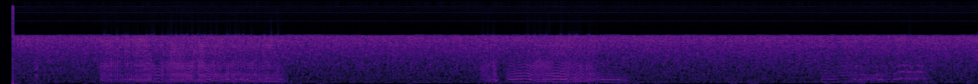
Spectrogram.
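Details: Soft rattling snores from Cookie, a sleeping cat: three breaths over a steady hiss of recording noise; snoring.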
